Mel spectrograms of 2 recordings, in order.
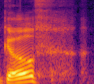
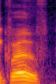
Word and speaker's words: Gove: Gove. See, I have to put on another accent to say his name properly. Otherwise I say Grove.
